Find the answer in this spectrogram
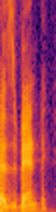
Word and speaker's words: husband: बोल जैसे मान लीजिए सही उच्चारण इसका हस्बैंड बोलते हैं हस्बैंड, और वास्तव में बैंड ही बच जाता है ये पूरा पढ़ने के बाद में।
